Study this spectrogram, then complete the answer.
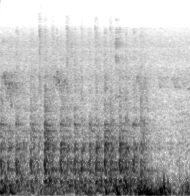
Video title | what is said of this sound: Whats Wrong With My Front End??? | if I shake it up and down, you can hear all the noise that it's making, and that would indicate my wheel bearing has gone bad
